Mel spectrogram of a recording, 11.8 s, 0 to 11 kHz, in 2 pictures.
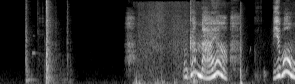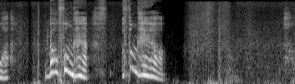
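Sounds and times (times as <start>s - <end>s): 
door latch and handle clicking: 0.5s - 1.5s
speech: 3.7s - 4.8s, 5.5s - 6.2s, 6.8s - 7.8s, 8.6s - 9.2s.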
